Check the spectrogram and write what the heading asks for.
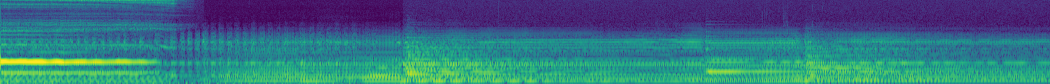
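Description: A woman's sung note ends about two seconds in; after that a bowed cello plays long sustained notes, moving to a new note every one to three seconds.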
